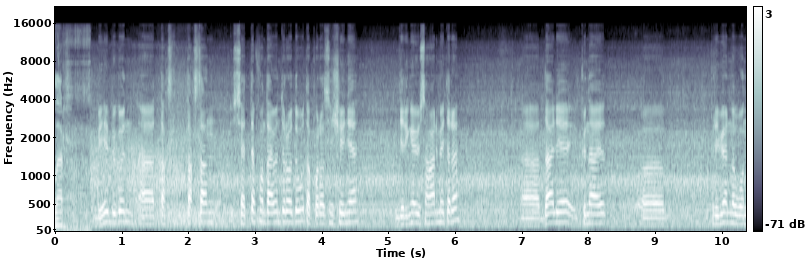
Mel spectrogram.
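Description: A person speaking, with a steady truck engine idling in the background.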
